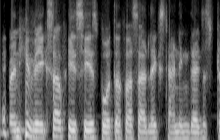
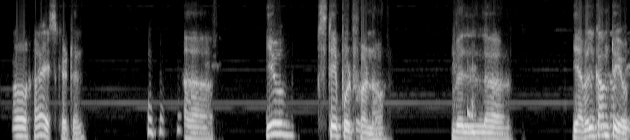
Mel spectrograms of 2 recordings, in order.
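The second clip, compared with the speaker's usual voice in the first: gentle, slowed-down voice. Character speaking to skeleton, in a much softer voice. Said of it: "his voice is a lot softer while talking to Skeleton".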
